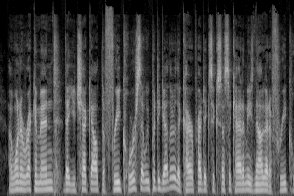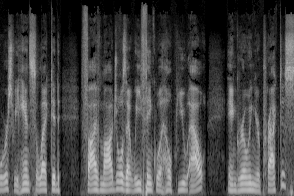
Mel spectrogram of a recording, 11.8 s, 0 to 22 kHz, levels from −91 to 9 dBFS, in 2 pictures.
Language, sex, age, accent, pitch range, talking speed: English, male, 30-49, American, 125-145 Hz, 205 wpm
